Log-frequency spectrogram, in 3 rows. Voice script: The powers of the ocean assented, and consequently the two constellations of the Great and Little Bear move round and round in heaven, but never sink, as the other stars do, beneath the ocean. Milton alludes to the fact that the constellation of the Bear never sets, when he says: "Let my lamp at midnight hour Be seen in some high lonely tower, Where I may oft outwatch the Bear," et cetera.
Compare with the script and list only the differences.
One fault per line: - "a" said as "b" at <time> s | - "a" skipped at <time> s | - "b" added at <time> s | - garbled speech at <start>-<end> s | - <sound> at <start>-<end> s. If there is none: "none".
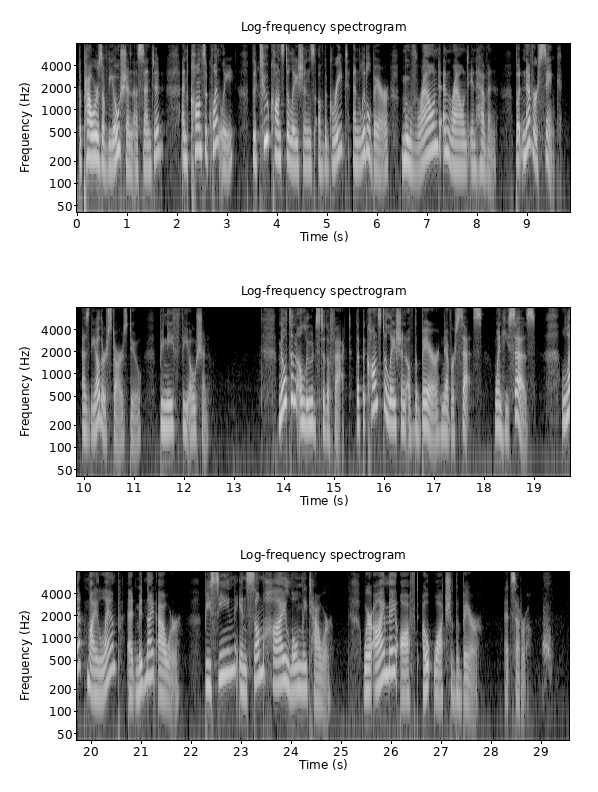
- bark at 29.0-29.3 s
